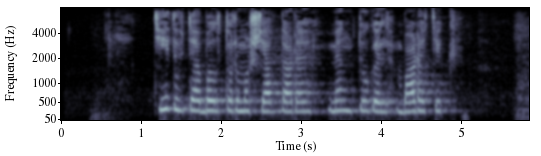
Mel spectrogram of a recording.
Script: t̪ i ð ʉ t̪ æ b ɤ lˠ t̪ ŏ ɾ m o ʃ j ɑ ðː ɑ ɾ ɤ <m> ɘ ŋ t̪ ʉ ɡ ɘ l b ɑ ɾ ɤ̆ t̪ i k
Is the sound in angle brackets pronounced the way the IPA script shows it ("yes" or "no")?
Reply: yes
